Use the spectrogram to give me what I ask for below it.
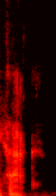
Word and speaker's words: Haq: They just call me Hack. That's how I've always been referred to.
